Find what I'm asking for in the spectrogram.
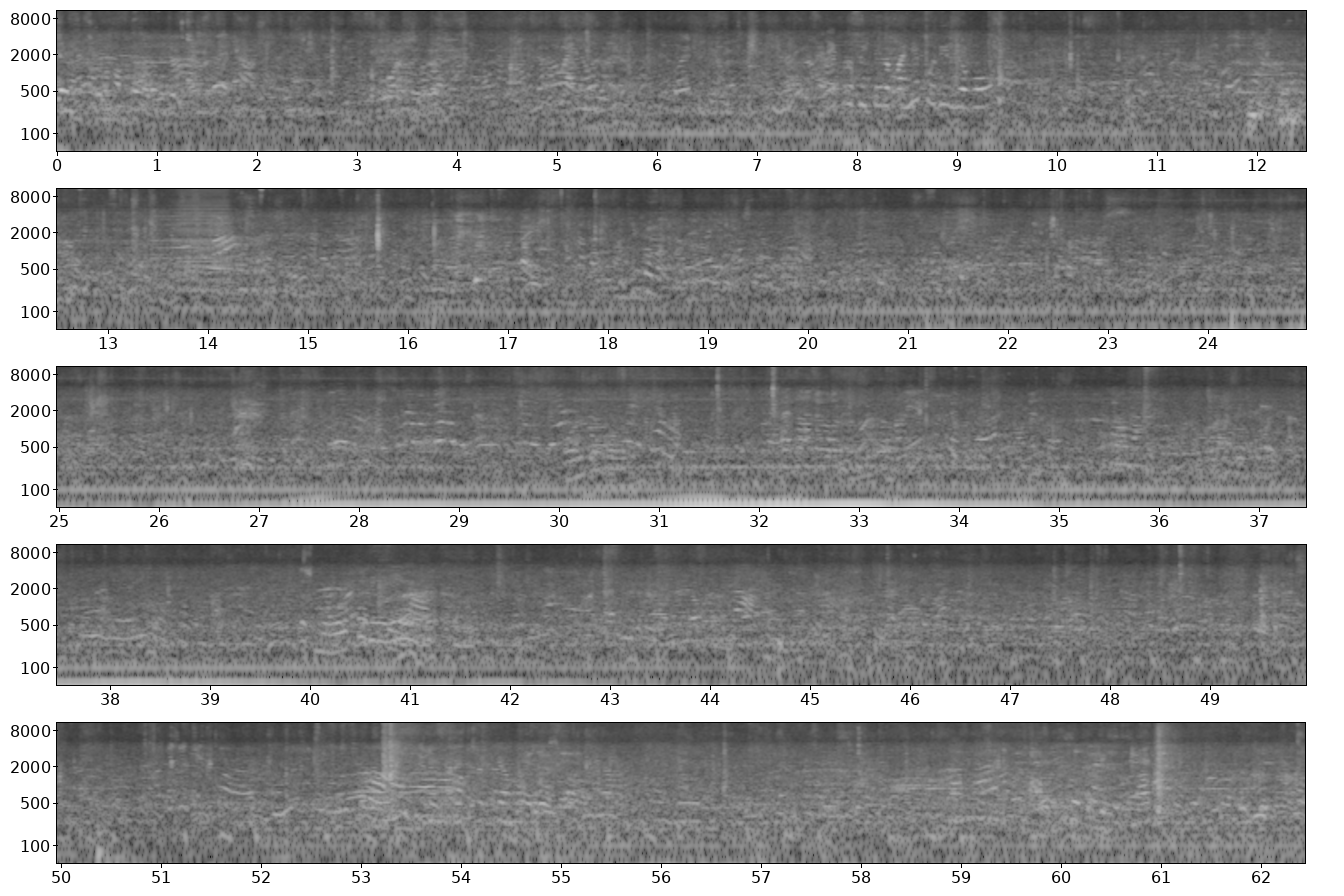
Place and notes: On the weekly market in between the market stalls that are distributed all over the street and square. The sound of the general atmosphere and a whistling marketeer.
international village scapes - topographic field recordings and social ambiences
